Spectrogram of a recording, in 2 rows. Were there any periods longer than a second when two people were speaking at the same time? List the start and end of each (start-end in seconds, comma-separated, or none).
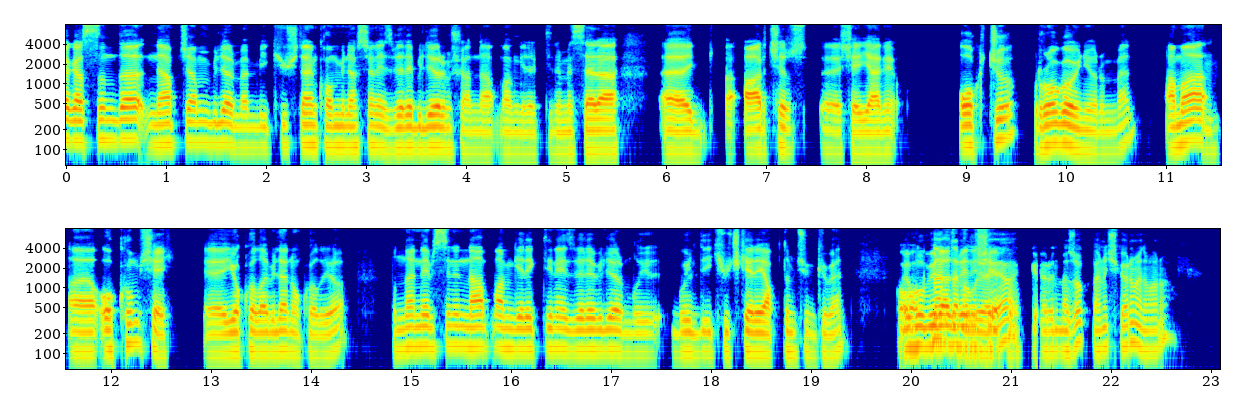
19.9-21.1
